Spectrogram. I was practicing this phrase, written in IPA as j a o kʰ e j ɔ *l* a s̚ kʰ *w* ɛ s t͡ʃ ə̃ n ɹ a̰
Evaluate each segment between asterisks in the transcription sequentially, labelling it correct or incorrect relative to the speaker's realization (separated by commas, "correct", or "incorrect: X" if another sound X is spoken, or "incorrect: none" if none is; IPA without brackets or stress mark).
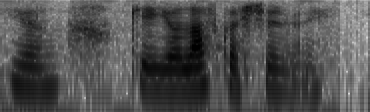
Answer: correct, correct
